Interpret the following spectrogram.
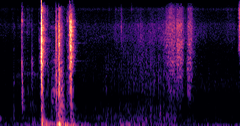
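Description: Small galley fridge door on a boat being pushed shut: a few light clicks, then three sharp knocks about a second in as the door and its latch close.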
